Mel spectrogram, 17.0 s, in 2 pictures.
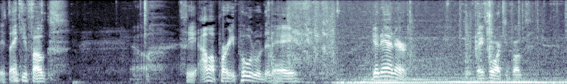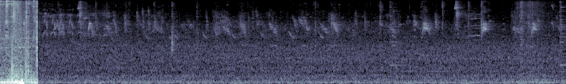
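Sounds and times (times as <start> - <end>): small birds chirping: 5.3 - 17.0.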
